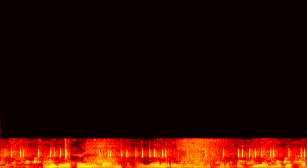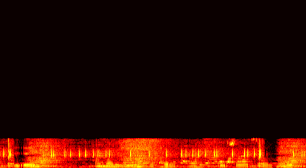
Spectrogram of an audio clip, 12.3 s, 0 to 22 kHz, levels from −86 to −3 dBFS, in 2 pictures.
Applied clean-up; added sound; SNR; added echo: none; Typing; -3 dB; none.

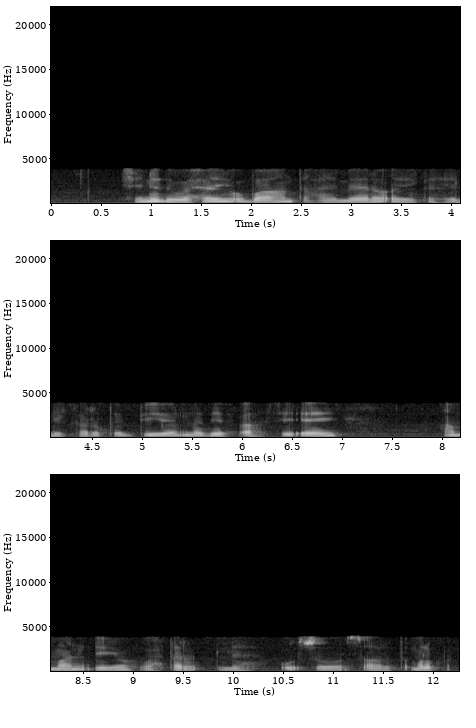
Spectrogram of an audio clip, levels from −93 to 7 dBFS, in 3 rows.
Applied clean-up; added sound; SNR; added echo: none; none; none; none.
